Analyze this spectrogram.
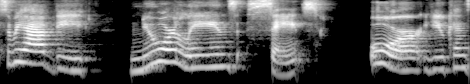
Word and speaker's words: New Orleans: So, for today, I say New Orleans. So, that's kind of what we're going to go with. And so, we are going to stress the or New Orleans.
